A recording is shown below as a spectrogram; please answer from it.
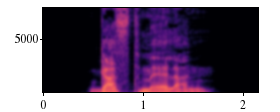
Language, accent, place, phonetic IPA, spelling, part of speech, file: German, Germany, Berlin, [ˈɡastˌmɛːlɐn], Gastmählern, noun, De-Gastmählern.ogg
- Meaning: dative plural of Gastmahl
